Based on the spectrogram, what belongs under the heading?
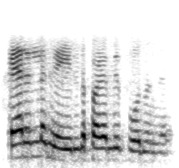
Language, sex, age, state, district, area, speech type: Tamil, female, 18-30, Tamil Nadu, Kallakurichi, rural, conversation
